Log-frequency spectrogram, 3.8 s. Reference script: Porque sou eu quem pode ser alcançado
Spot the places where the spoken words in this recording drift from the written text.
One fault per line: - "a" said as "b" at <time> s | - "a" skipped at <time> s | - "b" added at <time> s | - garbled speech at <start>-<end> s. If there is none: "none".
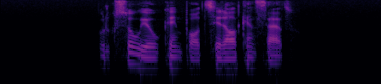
none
